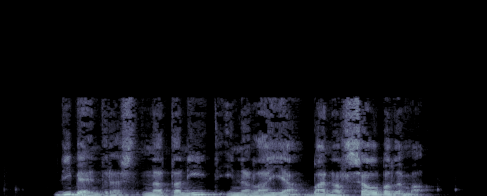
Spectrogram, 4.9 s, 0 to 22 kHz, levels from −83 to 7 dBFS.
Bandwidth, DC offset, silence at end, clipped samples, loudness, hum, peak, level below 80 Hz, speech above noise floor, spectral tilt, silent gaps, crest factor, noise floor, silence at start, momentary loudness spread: 11.5 kHz; under 0.1%; 0.6 s; under 0.1%; -26 LUFS; none; -10 dBFS; -56 dBFS; 44 dB; -5 dB/octave; none; 16 dB; -69 dBFS; 0.55 s; 7 LU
